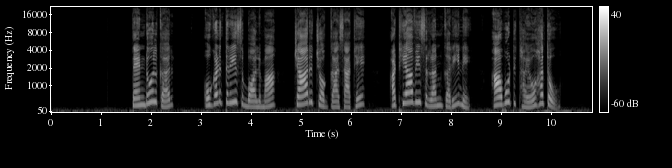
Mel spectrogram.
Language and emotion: Gujarati, neutral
